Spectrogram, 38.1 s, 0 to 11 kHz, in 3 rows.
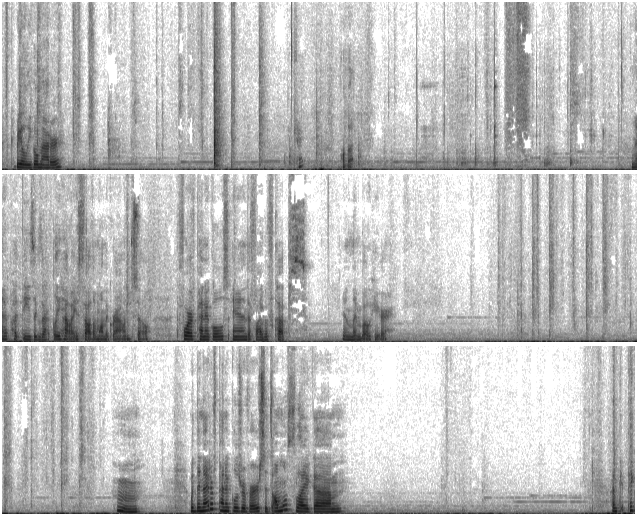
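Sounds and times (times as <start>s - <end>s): cards sliding rustle: 1.4s - 4.7s, 8.9s - 12.5s, 22.6s - 27.3s.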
